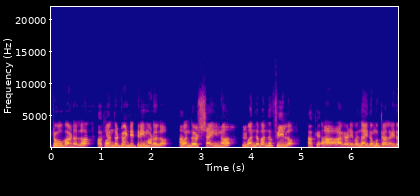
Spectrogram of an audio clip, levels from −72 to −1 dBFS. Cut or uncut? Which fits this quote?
uncut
